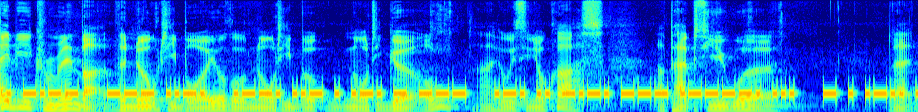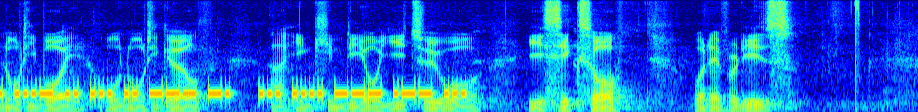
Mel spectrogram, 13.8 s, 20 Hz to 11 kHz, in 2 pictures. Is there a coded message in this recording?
Yes: Morse code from 0.0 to 10.4 s, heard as a keyed tone, machine-sent, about 38 wpm, 570 Hz. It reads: … OF PUERTO RICO'S TELEVISION SHOWS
